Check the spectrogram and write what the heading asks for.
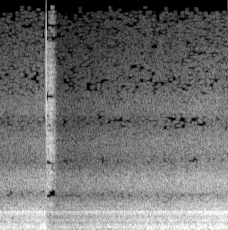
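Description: Steady background hiss and hum with a faint high tone, and a single short click about half a second in, as a calculator key is pressed.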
